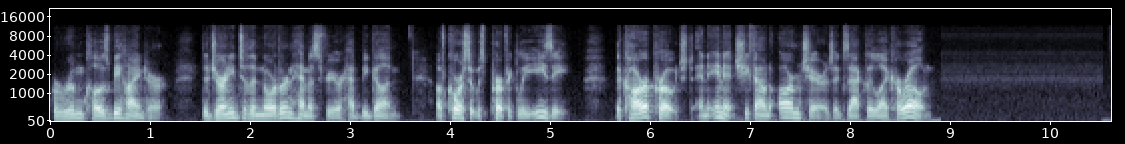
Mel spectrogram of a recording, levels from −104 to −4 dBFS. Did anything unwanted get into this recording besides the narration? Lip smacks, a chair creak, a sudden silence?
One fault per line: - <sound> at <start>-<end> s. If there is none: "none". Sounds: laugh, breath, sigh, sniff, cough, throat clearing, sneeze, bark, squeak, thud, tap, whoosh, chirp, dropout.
none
